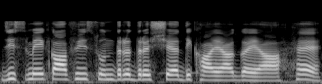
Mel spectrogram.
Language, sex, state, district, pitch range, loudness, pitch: Hindi, female, Haryana, Charkhi Dadri, 200-240 Hz, -14 LUFS, 230 Hz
